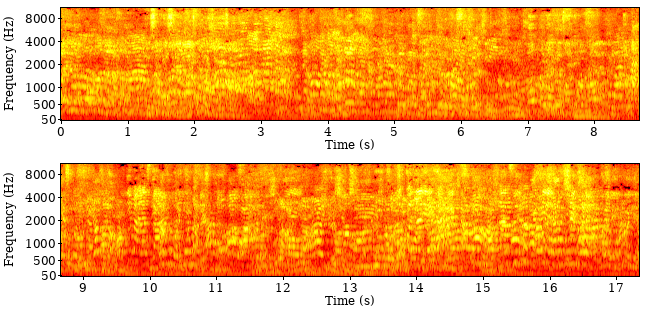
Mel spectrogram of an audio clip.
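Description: Chatter of a group of people talking over one another in a room, steady and unbroken.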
